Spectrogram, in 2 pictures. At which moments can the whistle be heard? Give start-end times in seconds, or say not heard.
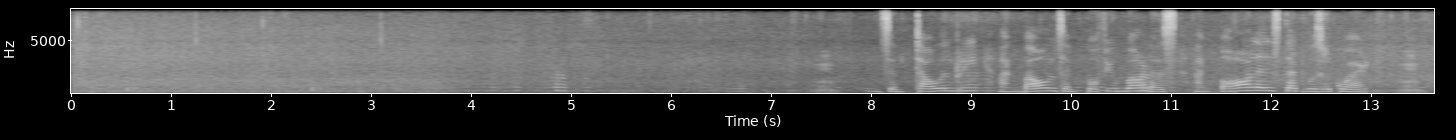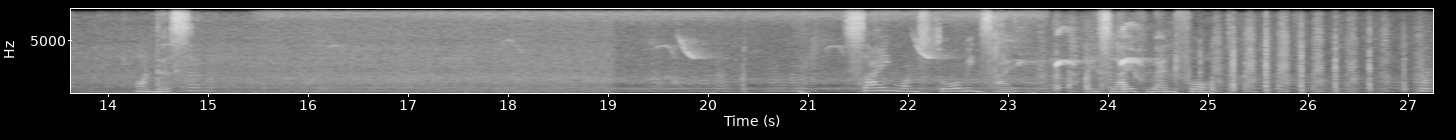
23.1-24.5.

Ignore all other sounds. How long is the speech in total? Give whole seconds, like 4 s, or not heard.
10 s.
